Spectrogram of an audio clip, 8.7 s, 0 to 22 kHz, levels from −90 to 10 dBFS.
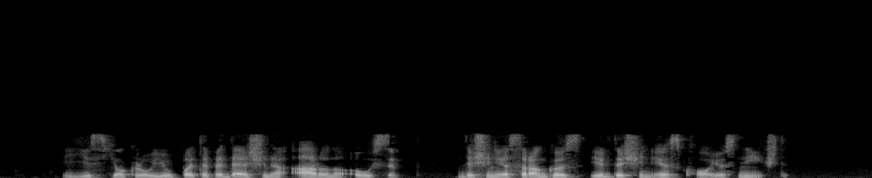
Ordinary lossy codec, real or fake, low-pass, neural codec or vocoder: MP3, 32 kbps; real; 5.4 kHz; none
